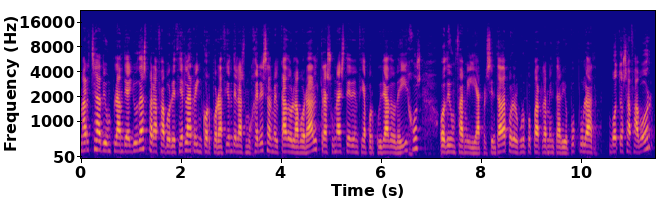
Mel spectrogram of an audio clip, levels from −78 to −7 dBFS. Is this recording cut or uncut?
cut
